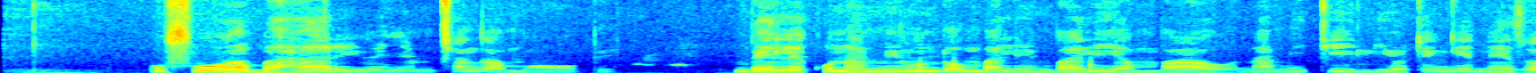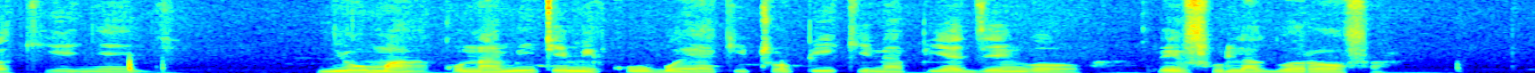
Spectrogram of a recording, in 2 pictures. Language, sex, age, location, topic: Swahili, male, 25-35, Mombasa, government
